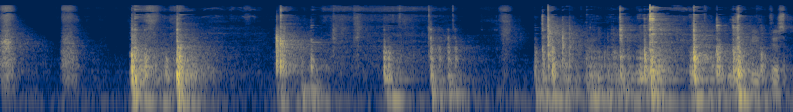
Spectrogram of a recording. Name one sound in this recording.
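Heavy metal parts clank and knock against a vise.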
